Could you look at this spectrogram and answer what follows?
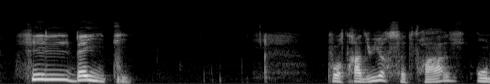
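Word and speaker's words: في البيت: Je n'ai pas prononcé fi al-bayti, mais plutôt fil-bayti.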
